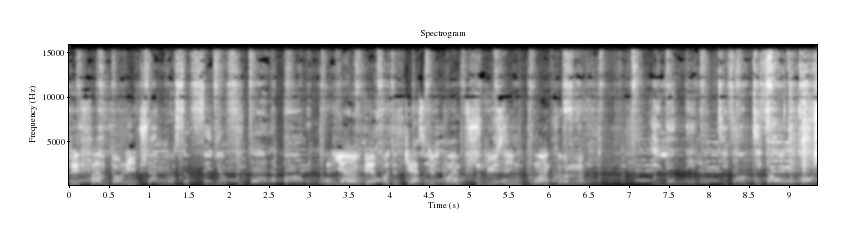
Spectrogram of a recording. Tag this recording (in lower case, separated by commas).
speech, music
